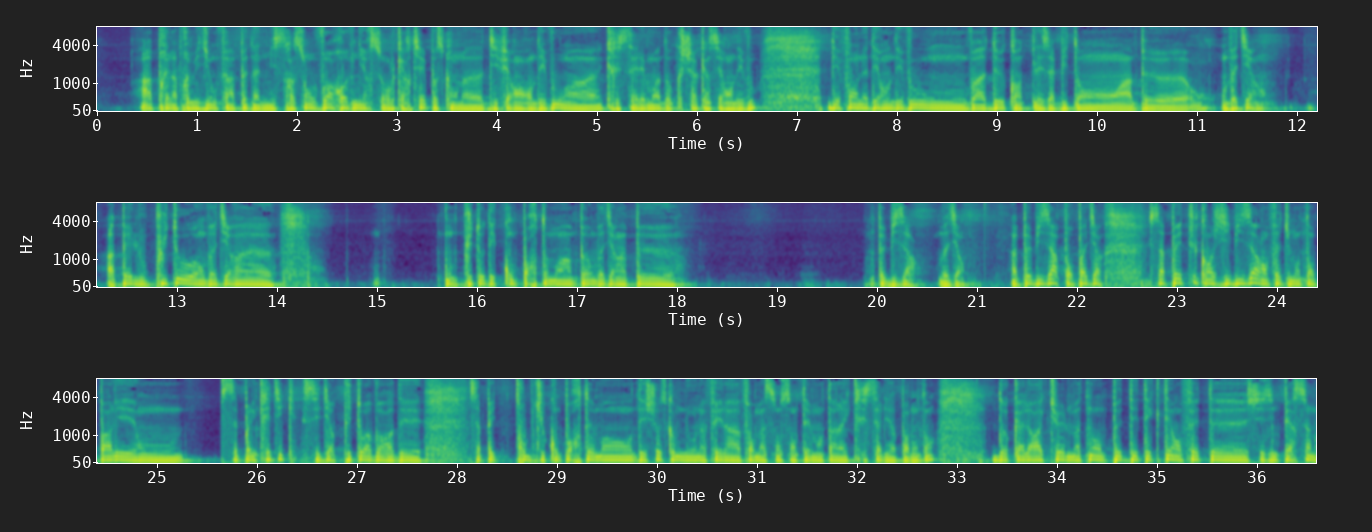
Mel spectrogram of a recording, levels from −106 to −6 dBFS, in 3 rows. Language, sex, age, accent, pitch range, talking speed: French, male, 20-39, French, 110-130 Hz, 215 wpm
